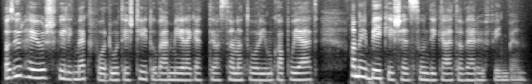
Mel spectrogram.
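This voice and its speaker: A woman reading an audiobook in a steady, measured storytelling manner. Her voice sits at a middle pitch and the recording is close and dry, with no room sound. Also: no room sound. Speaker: audiobook narrator. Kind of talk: scripted narration.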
